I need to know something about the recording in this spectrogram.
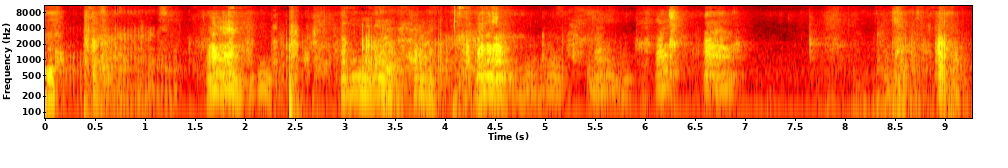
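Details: Chihuahua growling continuously indoors, a rough, wavering rumble that rises and falls in bursts over nine seconds, with a constant low hum in the room.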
